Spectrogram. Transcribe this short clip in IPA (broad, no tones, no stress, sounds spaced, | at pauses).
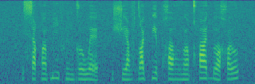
s e q ũ ɓ i f ĩ ɡ ɤ w ɛ | ʃ e v dˤ i pʲ ɛ p χ ɒ ɦ ũ qʰ ɒ ɪ̯ ɠ ɤ χ ɵ ʊ̯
